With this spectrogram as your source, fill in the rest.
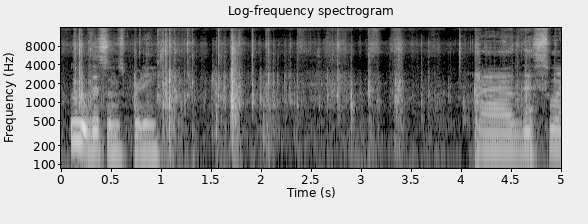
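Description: Packaging rustles and crinkles in a woman's hands.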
